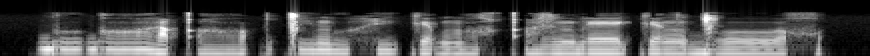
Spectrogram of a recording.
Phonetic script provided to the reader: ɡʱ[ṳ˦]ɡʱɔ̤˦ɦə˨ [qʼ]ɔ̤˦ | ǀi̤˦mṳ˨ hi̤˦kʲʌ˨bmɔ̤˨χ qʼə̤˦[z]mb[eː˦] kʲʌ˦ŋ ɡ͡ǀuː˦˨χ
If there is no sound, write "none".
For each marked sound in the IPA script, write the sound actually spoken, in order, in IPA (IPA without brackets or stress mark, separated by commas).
ṳ˦, qʼ, z, eː˦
